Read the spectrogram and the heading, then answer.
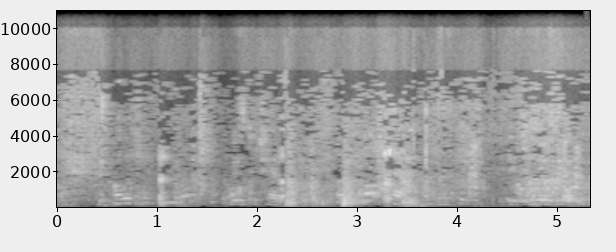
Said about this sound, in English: He did close the door.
